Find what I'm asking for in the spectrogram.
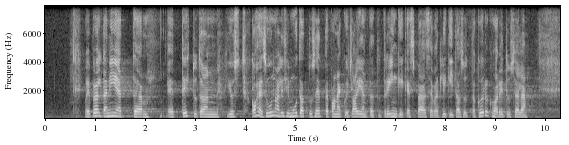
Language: Estonian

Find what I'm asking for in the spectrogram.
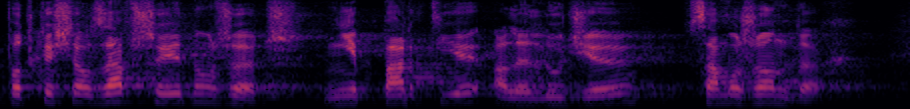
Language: Polish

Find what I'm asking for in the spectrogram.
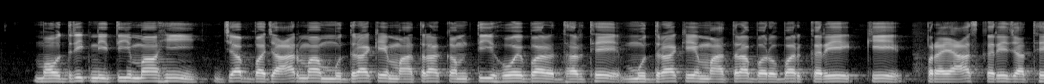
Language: Chhattisgarhi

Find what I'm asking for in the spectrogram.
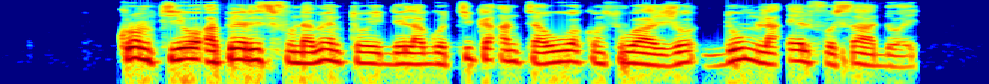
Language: Esperanto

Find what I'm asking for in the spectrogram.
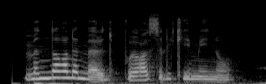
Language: Kabyle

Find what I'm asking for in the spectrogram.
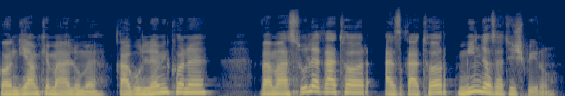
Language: Persian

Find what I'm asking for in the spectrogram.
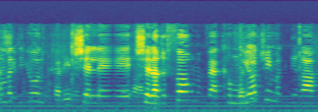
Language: Hebrew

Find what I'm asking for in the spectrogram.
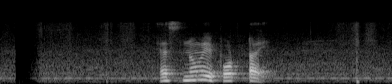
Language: Sinhala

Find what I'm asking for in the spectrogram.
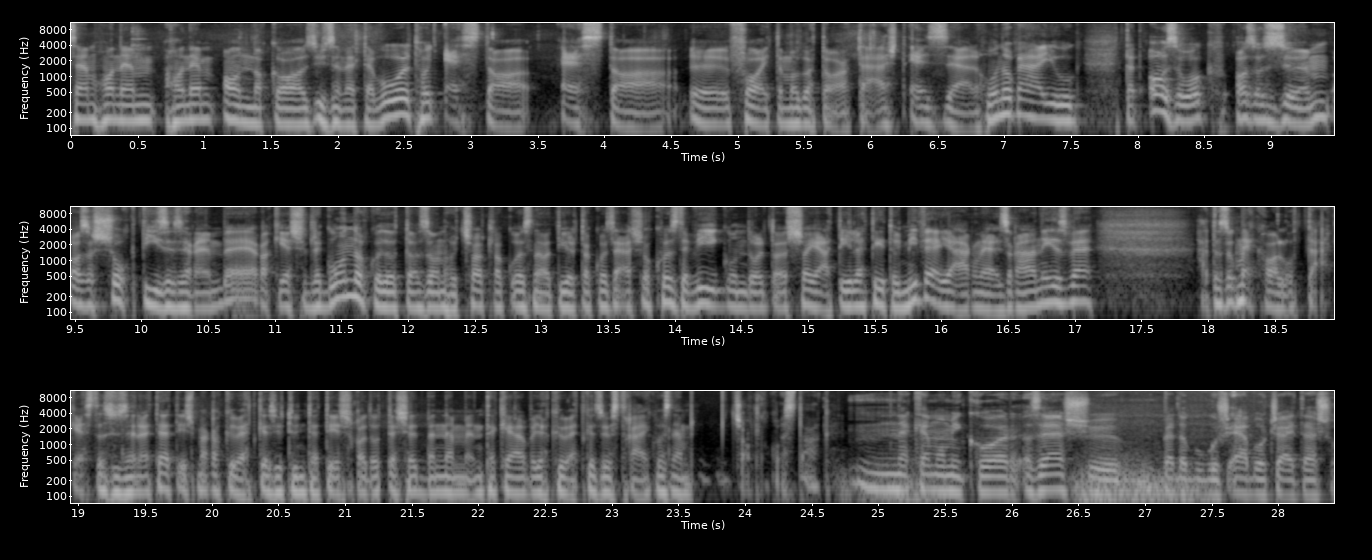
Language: Hungarian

